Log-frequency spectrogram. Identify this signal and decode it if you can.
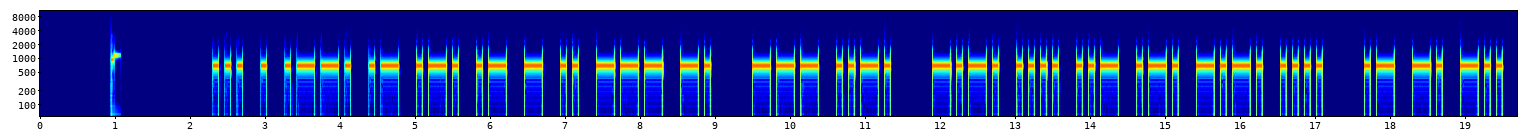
Morse code, heard as a keyed tone, about 15 wpm, 700 Hz. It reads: SEPARATION OF CHURCH AND
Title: Sets of 5 Words 15wpm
